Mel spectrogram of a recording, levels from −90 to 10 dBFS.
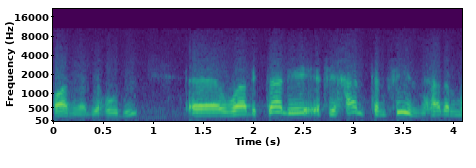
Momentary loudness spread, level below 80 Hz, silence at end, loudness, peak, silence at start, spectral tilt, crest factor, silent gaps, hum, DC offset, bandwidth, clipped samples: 12 LU; -66 dBFS; 0 s; -19 LUFS; -4 dBFS; 0 s; -6.5 dB/octave; 14 dB; none; none; under 0.1%; 7.2 kHz; under 0.1%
